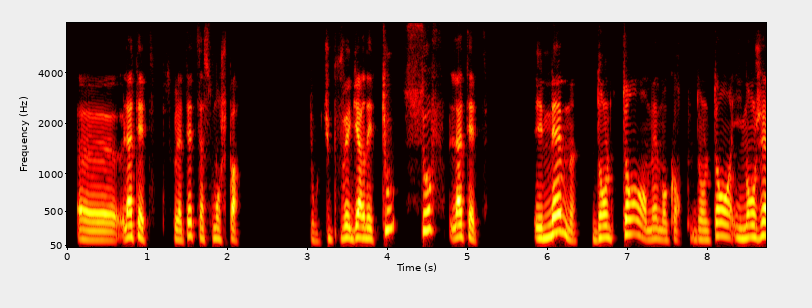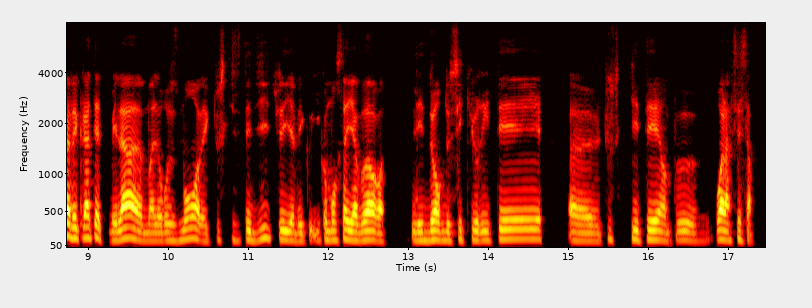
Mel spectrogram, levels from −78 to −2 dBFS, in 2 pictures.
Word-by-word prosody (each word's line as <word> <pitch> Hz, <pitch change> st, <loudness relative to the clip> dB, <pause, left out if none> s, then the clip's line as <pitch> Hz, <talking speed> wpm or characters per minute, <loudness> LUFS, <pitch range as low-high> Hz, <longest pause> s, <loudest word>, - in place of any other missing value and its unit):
heu, 120 Hz, -2 st, +1 dB
la 160 Hz, 0 st, +7 dB
tête, -, -, 0 dB
parce -, -, -30 dB
que 130 Hz, -, -4 dB
la 120 Hz, -, 0 dB
tête 175 Hz, 0 st, -1 dB
ça 145 Hz, -, -3 dB
se 140 Hz, -, -15 dB
mange 140 Hz, -4 st, -4 dB
pas, -, -, +1 dB, 0.8 s
donc 105 Hz, -4 st, -15 dB
tu 140 Hz, -, -8 dB
pouvais 145 Hz, +3 st, -1 dB
garder 145 Hz, -2 st, +5 dB
tout 255 Hz, -, -2 dB
sauf 255 Hz, +2 st, -2 dB
la 160 Hz, +3 st, +8 dB
tête, -, -, -3 dB, 0.6 s
et 140 Hz, -, +2 dB
même 180 Hz, -, +5 dB, 0.2 s
dans 150 Hz, +1 st, +2 dB
le 150 Hz, -, -4 dB
temps, 195 Hz, -6 st, +2 dB
même 130 Hz, -1 st, -4 dB
encore 120 Hz, -, -6 dB
p -, -, -23 dB
dans 125 Hz, 0 st, -4 dB
le -, -, -8 dB
temps, 170 Hz, +2 st, +2 dB
ils 140 Hz, -2 st, -4 dB
mangeaient 160 Hz, +3 st, +3 dB
avec 145 Hz, -3 st, +5 dB
la 150 Hz, -1 st, +4 dB
tête, 150 Hz, -1 st, -2 dB
mais 115 Hz, -, -4 dB
là 140 Hz, -4 st, +6 dB
malheureusement 110 Hz, +5 st, -3 dB
avec 105 Hz, -3 st, -3 dB
tout 120 Hz, -, -17 dB
ce -, -, -12 dB
qui -, -, -18 dB
s'était 115 Hz, +3 st, -6 dB
dit, 135 Hz, +6 st, -8 dB
tu 125 Hz, -3 st, -6 dB
sais 120 Hz, -, +1 dB
il -, -, -2 dB
avait 110 Hz, 0 st, -6 dB
il -, -, -10 dB
commençait 120 Hz, +2 st, -3 dB
à -, -, +3 dB
y 120 Hz, -, +2 dB
avoir 115 Hz, 0 st, +3 dB, 0.3 s
les 115 Hz, 0 st, -4 dB
normes 120 Hz, 0 st, +1 dB
de 110 Hz, -, -4 dB
sécurité, 130 Hz, +3 st, -4 dB, 0.3 s
heu, 105 Hz, -2 st, -3 dB
tout 130 Hz, -, -13 dB
ce 120 Hz, -, -16 dB
qui 130 Hz, -, -5 dB
était 125 Hz, +1 st, -1 dB
un 110 Hz, -2 st, -4 dB
peu 115 Hz, -1 st, -7 dB, 0.2 s
voilà 125 Hz, -3 st, +5 dB
c'est 125 Hz, -, -7 dB
ça -, -, -8 dB
125 Hz, 230 wpm, -24 LUFS, 115-145 Hz, 0.8 s, la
